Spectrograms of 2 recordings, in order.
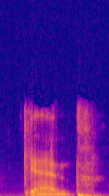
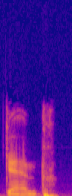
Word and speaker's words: Kainth: It's Kainth. The first two parts were correct. The last was Kainth.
